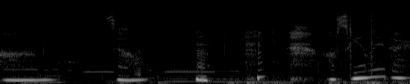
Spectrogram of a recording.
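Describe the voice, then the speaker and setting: A woman speaking softly in a breathy whisper, chatting through an ASMR game playthrough. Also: mid-range voice, expressive, slow. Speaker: gaming video host. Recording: soft music behind the voice. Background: music.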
